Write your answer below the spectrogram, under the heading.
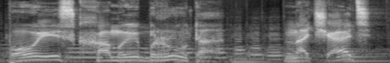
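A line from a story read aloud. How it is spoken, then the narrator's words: Deep underground voice. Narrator (Russian): Вий ... произнес густым подземным голосом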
